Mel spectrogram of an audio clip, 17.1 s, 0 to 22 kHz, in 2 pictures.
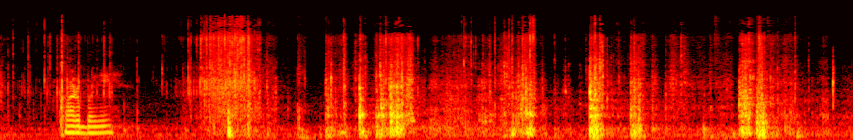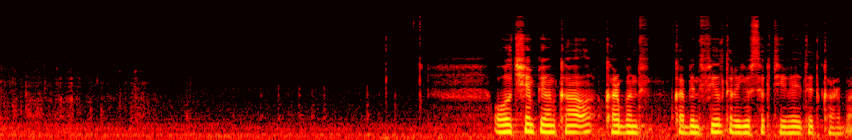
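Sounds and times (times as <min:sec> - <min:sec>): plastic wrapping rustling and crinkling: 0:00.0 - 0:05.6.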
